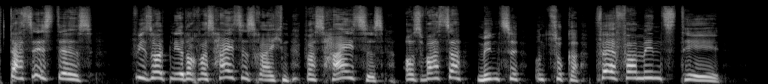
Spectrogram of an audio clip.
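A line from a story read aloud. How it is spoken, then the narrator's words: Shouting. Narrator (German): schrie Oliver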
